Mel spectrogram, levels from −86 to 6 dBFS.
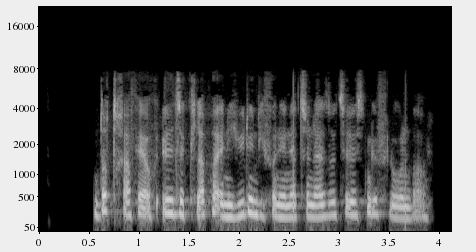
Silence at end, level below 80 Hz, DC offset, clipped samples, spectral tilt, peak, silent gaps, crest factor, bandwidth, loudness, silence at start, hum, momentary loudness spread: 0.2 s; -56 dBFS; under 0.1%; under 0.1%; -6 dB/octave; -2 dBFS; none; 16 dB; 8 kHz; -18 LUFS; 0.55 s; none; 5 LU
